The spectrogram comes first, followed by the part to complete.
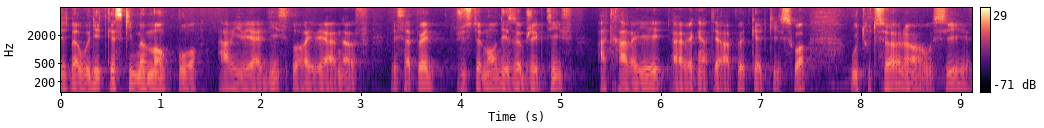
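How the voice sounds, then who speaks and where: A man's voice: deep voice, warm tone. A man giving an informal business coaching talk, explaining step by step with many fillers and repeated words.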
